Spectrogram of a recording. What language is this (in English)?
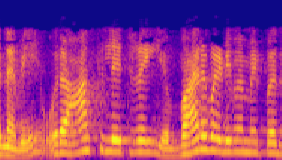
Tamil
